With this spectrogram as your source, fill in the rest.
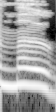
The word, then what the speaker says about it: Moog: and record although the Moog synthesizer the word rhymes with vogue not fugue has had its greatest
